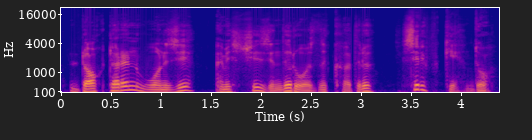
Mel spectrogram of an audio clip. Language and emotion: Kashmiri, sad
